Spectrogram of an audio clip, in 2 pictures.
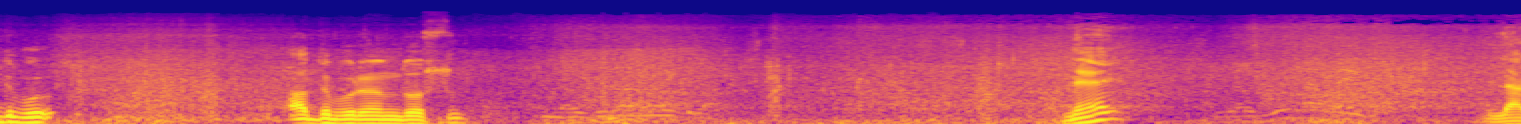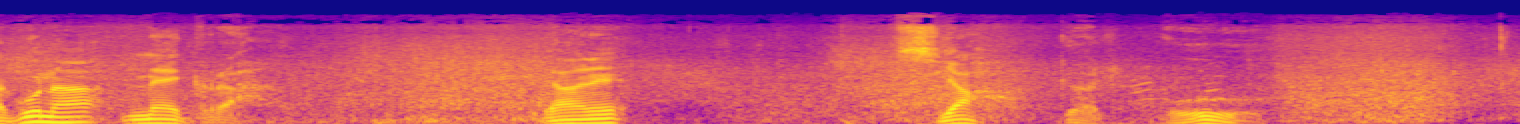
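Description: Small waves lap gently against a pebbly shore.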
